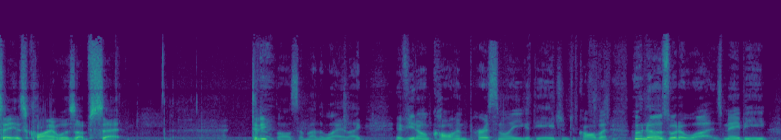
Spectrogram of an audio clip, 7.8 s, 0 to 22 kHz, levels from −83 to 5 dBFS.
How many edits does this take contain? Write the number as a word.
one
